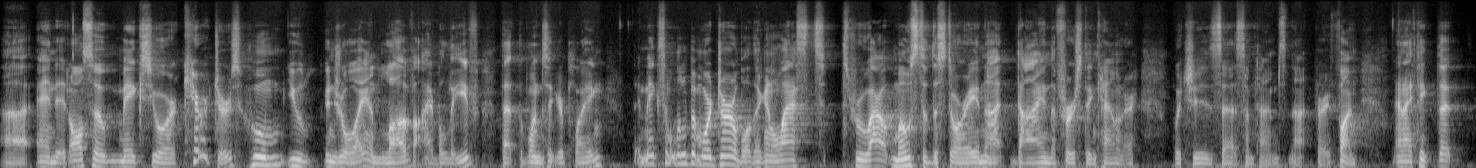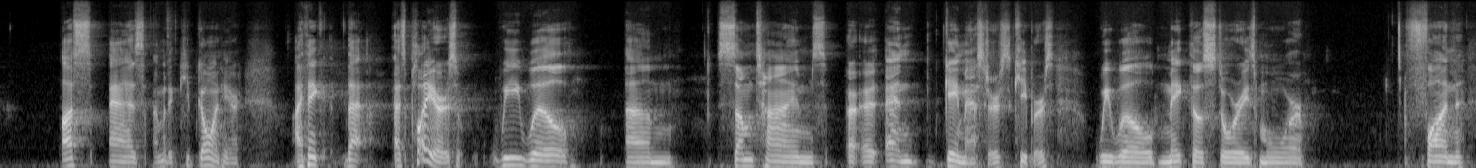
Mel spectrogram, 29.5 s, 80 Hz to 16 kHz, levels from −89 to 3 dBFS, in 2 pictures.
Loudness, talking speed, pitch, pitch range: -19 LUFS, 170 wpm, 115 Hz, 105-135 Hz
